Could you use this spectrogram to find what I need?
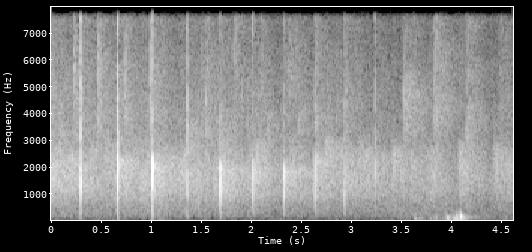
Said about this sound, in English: Isn't our God great? Yeah, why don't we just applaud him right now for his great creation? Woo.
